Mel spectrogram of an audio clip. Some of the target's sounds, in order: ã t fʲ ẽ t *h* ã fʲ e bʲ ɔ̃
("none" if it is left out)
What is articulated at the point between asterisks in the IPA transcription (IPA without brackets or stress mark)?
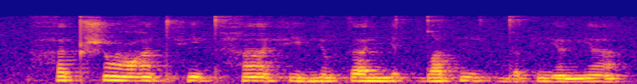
h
